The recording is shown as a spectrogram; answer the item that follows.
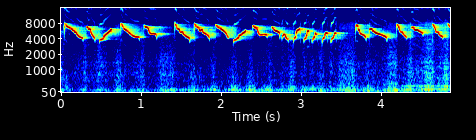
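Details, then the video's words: Male Oriental white-eye delivering a fighting song intended to make rivals answer: continuous high-pitched twittering of rapid falling slurs, dense and unbroken for five seconds, with slight low background hum. "suara pleci fighter yang lain pasti nyaut !!!"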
